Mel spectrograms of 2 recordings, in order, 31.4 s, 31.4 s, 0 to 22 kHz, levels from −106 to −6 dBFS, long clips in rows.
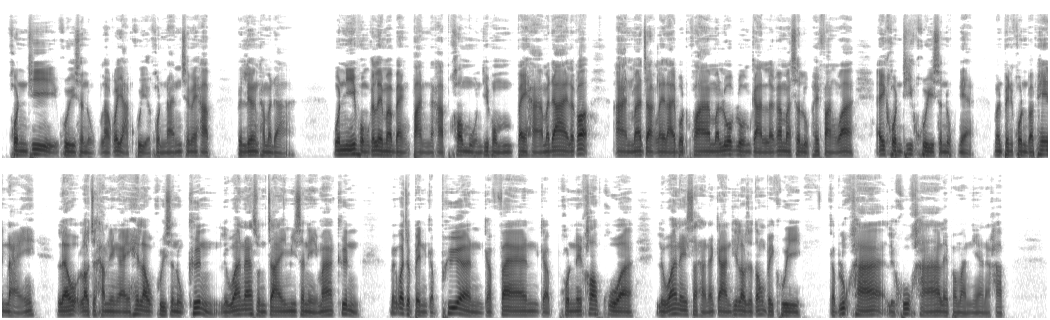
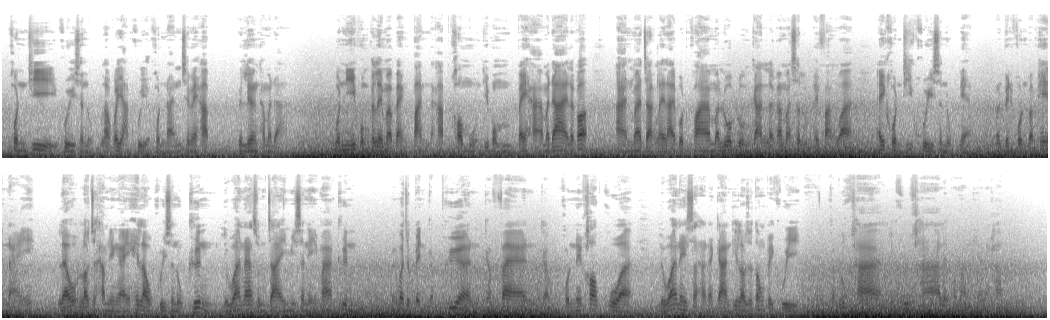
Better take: first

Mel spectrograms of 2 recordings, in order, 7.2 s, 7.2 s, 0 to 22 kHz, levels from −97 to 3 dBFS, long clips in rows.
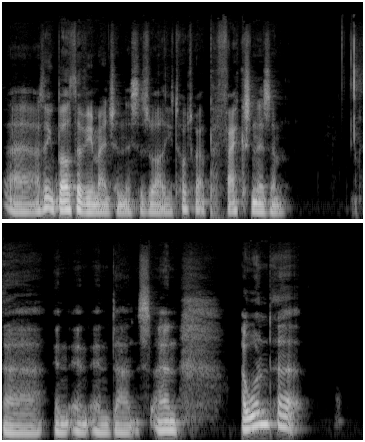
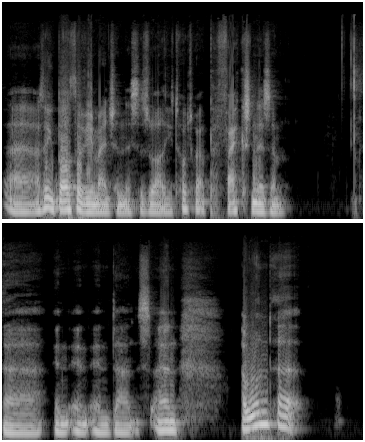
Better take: first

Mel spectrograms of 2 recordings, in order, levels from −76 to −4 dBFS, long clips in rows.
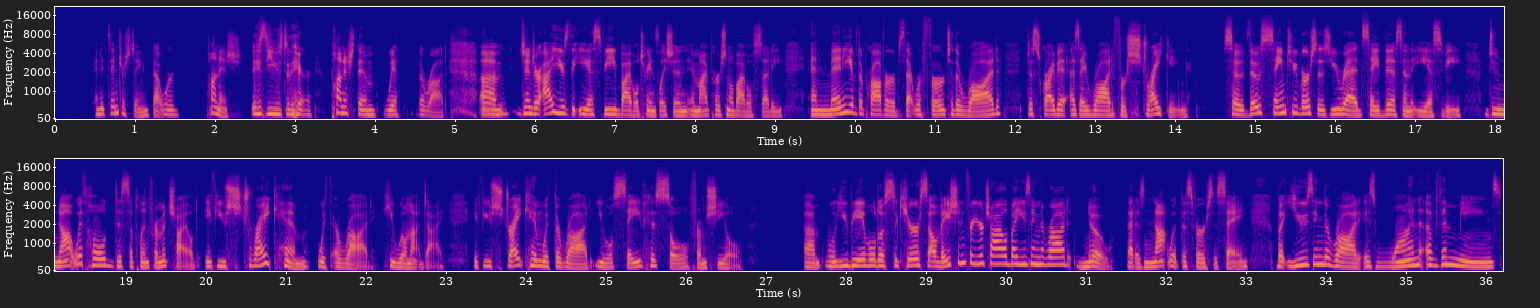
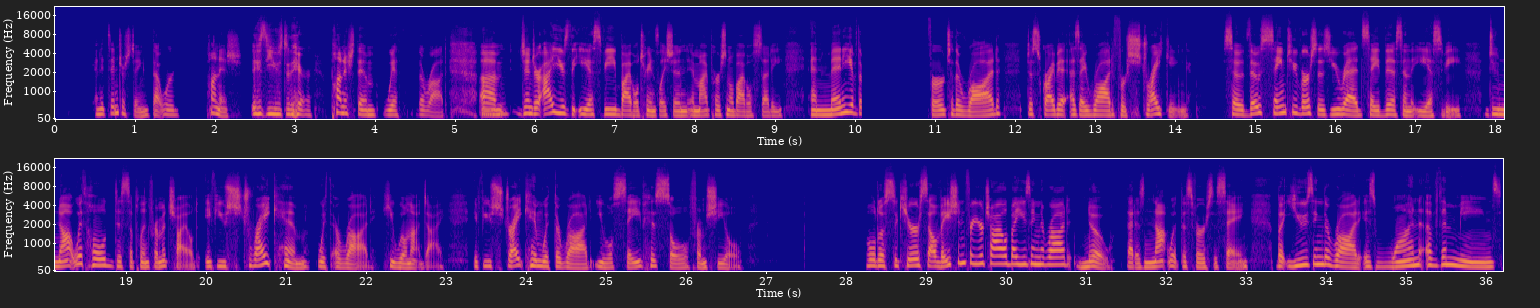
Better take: first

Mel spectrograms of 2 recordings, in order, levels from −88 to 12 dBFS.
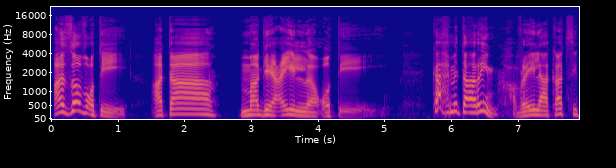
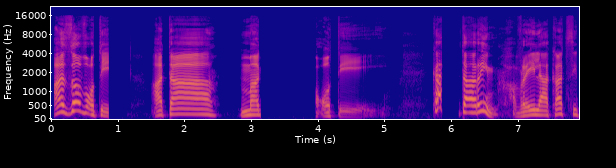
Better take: first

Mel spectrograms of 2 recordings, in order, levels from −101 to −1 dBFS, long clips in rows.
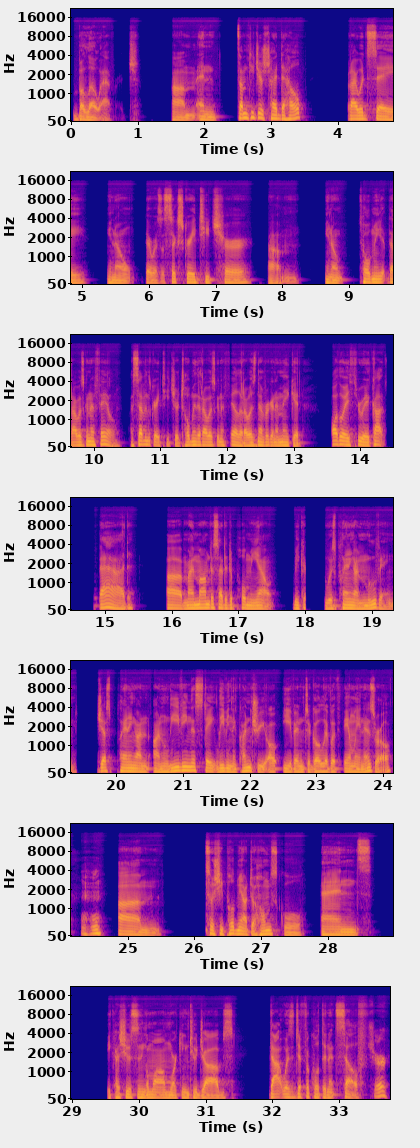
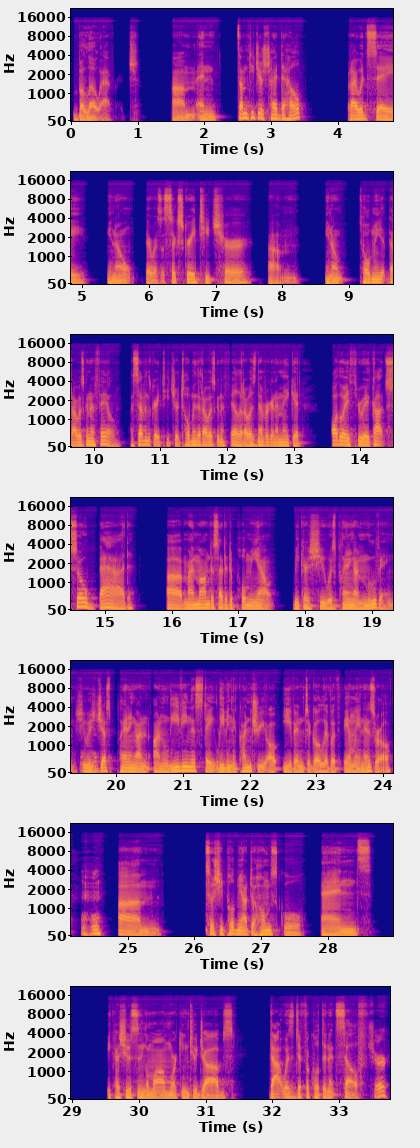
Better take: second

